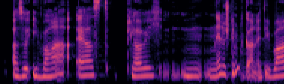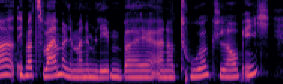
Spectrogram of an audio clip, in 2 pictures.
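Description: A woman with an Austrian accent speaks at a fairly slow pace in a fairly high voice. Her pitch varies in an ordinary way, and her loudness stays very even. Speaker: podcast host. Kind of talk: casual chat. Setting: home studio in a pillow fort.

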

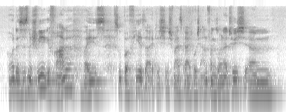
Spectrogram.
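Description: Moderate-paced talk from a man with a fairly low pitch, ordinary pitch variation and audible room echo. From Saxony-Anhalt, eastern Germany. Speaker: amateur cyclist and team founder. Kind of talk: casual interview. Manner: hesitant with fillers.

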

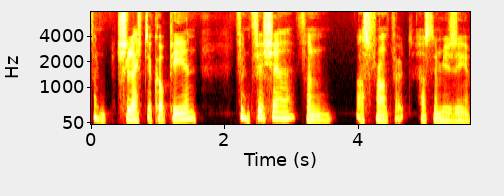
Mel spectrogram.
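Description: A man with an American accent speaks with lively intonation at a medium pitch. The sound is dry and close, with no echo. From US, small town. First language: English (speaking German). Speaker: retired car designer. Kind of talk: interview. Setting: historic building among cars at carmaker's factory. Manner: halting.

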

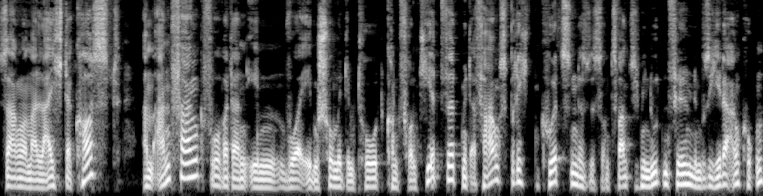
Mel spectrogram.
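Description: Heard dry and close with no echo, a man talks at a fairly low pitch in a dark, mellow tone with lively intonation. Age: 60s. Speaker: founder of a volunteer photography charity. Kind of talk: interview. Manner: hesitant, many fillers.

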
